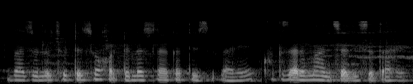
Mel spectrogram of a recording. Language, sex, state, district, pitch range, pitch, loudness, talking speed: Marathi, female, Maharashtra, Solapur, 180-205 Hz, 195 Hz, -34 LUFS, 160 wpm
